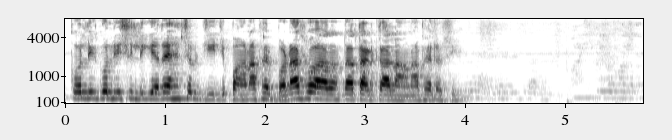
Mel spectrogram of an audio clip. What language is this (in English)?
Dogri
